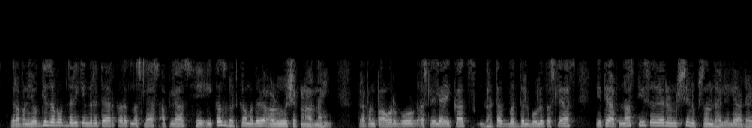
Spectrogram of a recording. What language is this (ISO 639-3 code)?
mar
